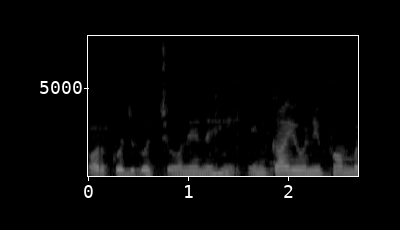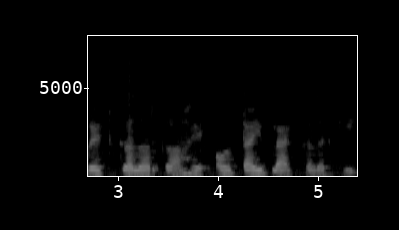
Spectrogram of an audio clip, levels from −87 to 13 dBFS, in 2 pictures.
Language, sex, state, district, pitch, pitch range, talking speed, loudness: Hindi, female, Bihar, Madhepura, 190 Hz, 185-200 Hz, 165 wpm, -45 LUFS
